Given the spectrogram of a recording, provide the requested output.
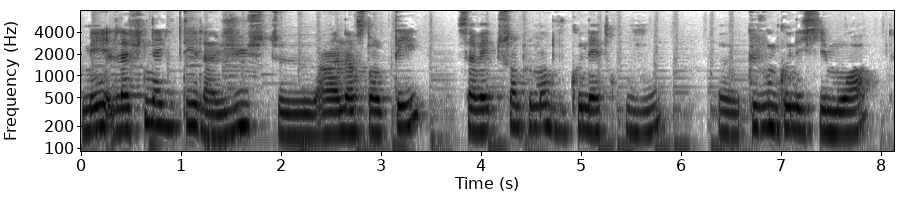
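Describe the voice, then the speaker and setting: Music plays in the background as a woman speaks at a fairly low pitch and a fairly slow pace, with ordinary pitch variation. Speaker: real estate agent. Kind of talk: casual talk to camera. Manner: humorous.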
